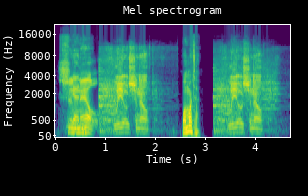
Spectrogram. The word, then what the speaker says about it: Chenal: I know we've all been on our struggles, and I know that it's not spelled like the fancy brand. But I asked Leo, and he said... Chenal. Chenal.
